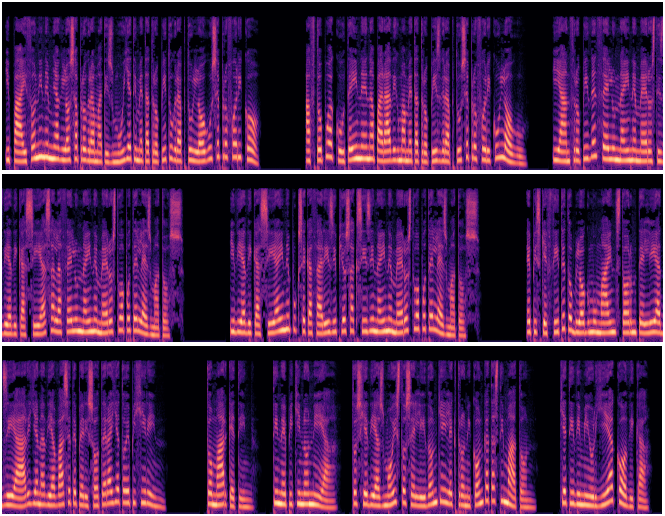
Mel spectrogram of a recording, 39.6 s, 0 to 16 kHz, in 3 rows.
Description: Ακούστε το αρχείο welcome_2.mp3 – Γυναικεία φωνή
